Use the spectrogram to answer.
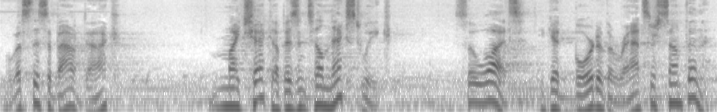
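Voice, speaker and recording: A man's voice: mid-range voice, very animated, unhurried, noisy background. A man voicing a young, laid-back but wary skeleton monster in a comic dub, with casual, slangy speech. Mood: wary, sardonic. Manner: casual, slangy, stammers when frightened. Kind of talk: comic dub character acting. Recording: echoey voice over music.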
